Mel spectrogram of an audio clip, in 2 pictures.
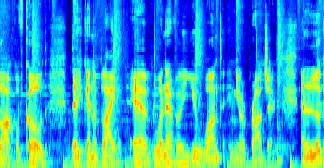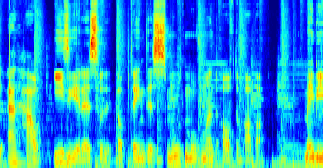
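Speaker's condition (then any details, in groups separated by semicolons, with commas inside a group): No condition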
